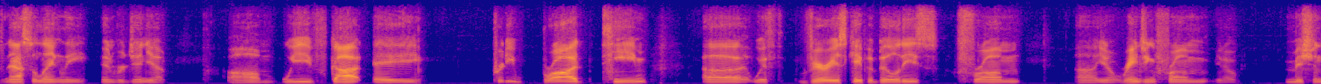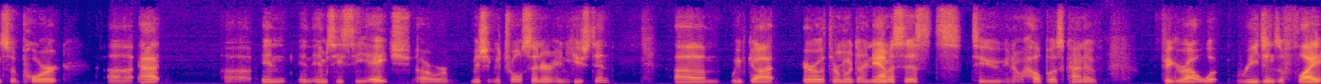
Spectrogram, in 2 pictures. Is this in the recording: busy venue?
no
